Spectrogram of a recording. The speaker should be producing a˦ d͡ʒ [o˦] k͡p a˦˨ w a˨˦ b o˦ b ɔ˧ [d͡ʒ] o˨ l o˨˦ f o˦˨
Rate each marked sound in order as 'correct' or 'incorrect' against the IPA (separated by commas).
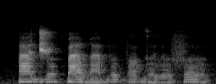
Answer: correct, incorrect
